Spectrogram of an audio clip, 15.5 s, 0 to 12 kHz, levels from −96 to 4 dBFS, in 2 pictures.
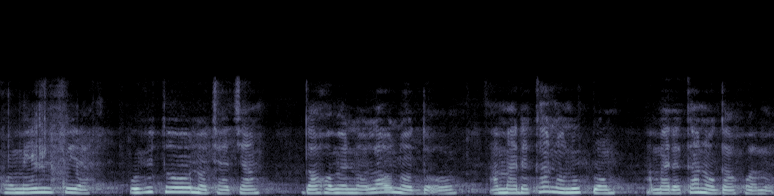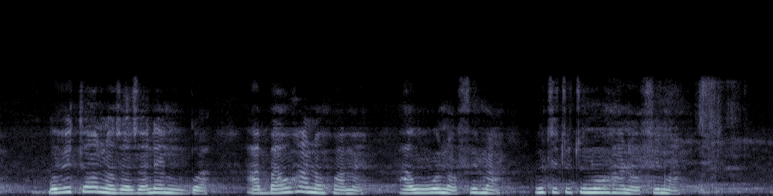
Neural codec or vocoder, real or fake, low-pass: codec, 16 kHz, 16 kbps, FreqCodec, smaller model; fake; 7.2 kHz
